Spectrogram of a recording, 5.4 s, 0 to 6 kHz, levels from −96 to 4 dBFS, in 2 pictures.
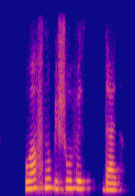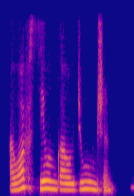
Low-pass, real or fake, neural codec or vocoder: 5.4 kHz; fake; codec, 16 kHz in and 24 kHz out, 0.9 kbps, LongCat-Audio-Codec, fine tuned four codebook decoder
